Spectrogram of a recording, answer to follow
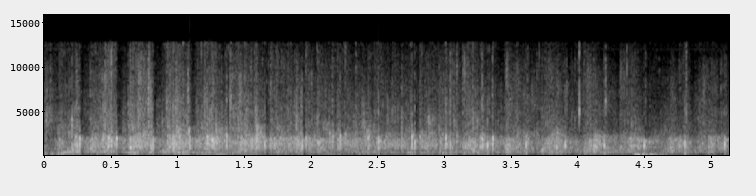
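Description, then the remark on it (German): Steady applause from an audience, many hands clapping continuously at a fairly loud, even level for several seconds, with a faint murmur of voices mixed in. “das ist, glaube ich, einen kleinen Applaus wert.”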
